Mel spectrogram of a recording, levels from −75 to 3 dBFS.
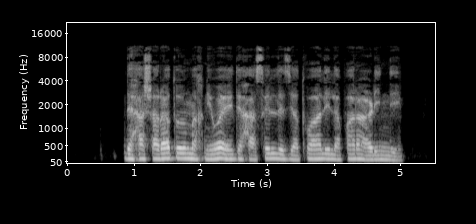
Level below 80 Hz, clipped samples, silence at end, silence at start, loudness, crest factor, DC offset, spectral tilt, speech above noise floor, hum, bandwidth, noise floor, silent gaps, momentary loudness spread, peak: -56 dBFS; under 0.1%; 0.5 s; 0.85 s; -16 LUFS; 16 dB; under 0.1%; -5 dB/octave; 48 dB; none; 11.5 kHz; -64 dBFS; none; 6 LU; -2 dBFS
